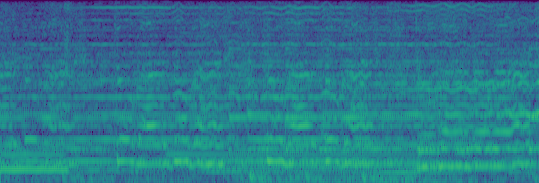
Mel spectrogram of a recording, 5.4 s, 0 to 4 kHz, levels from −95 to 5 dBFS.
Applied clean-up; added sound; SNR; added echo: none; Wind instrument, woodwind instrument; 16 dB; none.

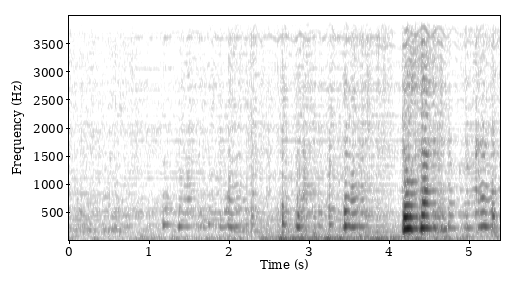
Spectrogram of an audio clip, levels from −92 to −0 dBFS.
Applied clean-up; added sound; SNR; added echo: neural mask model DeepFilterNet 3.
